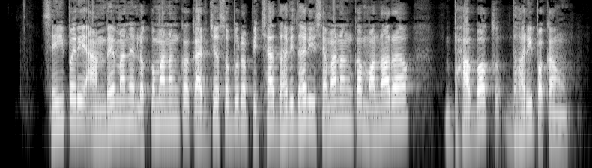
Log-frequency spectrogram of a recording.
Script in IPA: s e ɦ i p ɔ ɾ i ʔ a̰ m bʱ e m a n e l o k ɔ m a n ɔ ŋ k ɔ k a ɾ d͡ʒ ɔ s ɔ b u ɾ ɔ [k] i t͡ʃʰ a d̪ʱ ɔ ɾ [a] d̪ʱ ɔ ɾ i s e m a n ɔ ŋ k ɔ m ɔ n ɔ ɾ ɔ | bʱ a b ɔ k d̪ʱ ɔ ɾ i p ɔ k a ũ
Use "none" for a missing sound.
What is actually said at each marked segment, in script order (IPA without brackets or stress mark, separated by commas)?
p, i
